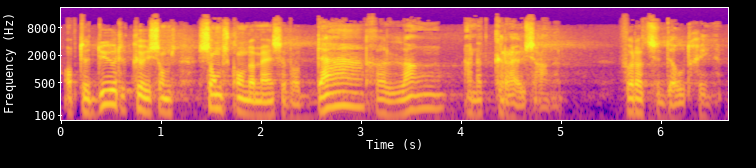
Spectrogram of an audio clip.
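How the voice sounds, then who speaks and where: A man preaching to children in a church, telling the story slowly and dramatically, with sudden loud outbursts and questions to his listeners. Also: on the low side, animated. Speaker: pastor. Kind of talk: children's sermon. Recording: long church reverb.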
